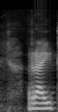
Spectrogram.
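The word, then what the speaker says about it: write: लिखना तो यहां पर डब्लू जो है ना राइट में यह साइलेंट है वी वी भी बहुवचन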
